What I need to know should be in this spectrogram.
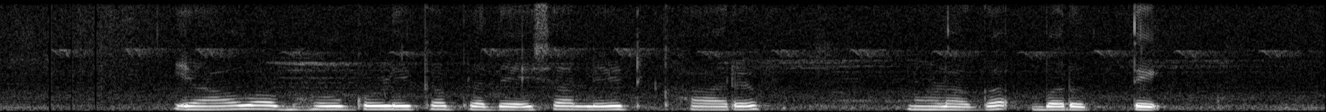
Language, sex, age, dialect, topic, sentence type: Kannada, female, 18-24, Central, agriculture, question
